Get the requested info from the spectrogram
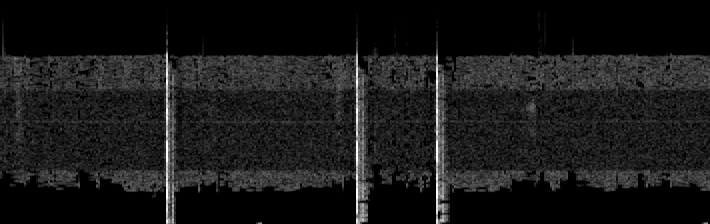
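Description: Three sharp computer mouse clicks, about two seconds apart and then one close after another, each a press followed by a quieter release, over a faint steady hiss.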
